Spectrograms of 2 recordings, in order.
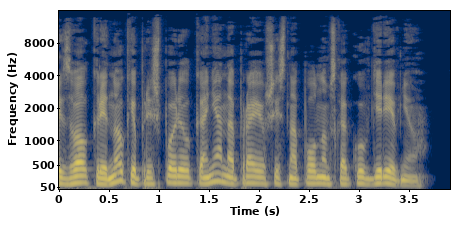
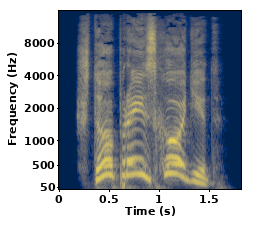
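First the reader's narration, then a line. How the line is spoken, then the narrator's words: Exclaiming. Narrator (Russian): воскликнул Ларс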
